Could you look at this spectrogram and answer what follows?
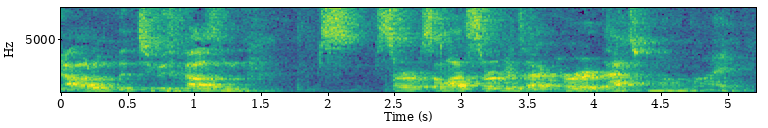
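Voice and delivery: ordinary delivery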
